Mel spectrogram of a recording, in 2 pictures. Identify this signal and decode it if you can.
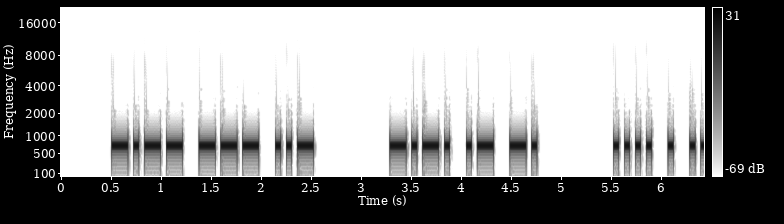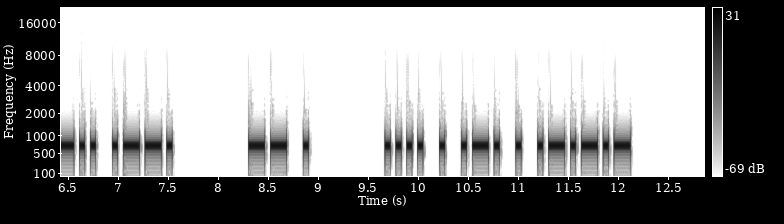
Morse code, heard as a keyed tone, about 22 wpm, 700 Hz. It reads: YOU CAN HELP ME HERE.
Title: 2x Word-Spacing - Sentences from Top 200 Words - 22wpm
